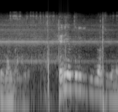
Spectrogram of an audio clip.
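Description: A man's voice talking over a video call, garbled and croaky from a faulty microphone or connection, so the words do not come through clearly. A faint steady high whine runs underneath.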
